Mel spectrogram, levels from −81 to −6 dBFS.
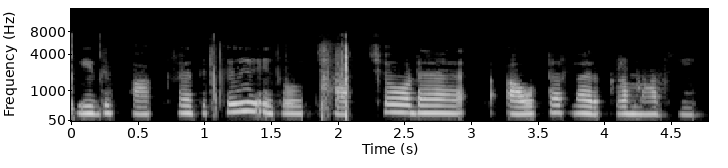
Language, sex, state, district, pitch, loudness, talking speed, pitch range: Tamil, female, Tamil Nadu, Kanyakumari, 200 Hz, -27 LUFS, 90 wpm, 185-215 Hz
